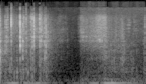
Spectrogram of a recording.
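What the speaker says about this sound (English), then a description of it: "I'm going to shuffle the cards really quick" Tarot cards being shuffled quickly, a short burst of riffling flutters, a brief pause, then a softer run of shuffling, close and fairly quiet.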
